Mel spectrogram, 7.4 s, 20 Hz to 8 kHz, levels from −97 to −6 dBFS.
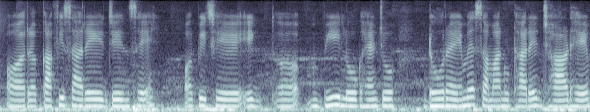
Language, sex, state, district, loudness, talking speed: Hindi, female, Bihar, West Champaran, -15 LUFS, 195 wpm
